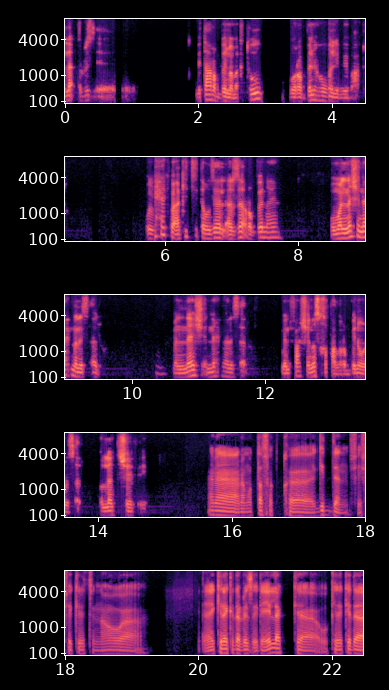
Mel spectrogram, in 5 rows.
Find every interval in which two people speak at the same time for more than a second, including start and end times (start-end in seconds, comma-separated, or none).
none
